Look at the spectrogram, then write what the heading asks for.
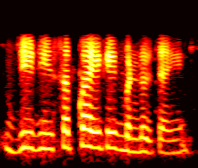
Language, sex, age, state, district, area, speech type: Urdu, female, 30-45, Uttar Pradesh, Aligarh, rural, conversation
